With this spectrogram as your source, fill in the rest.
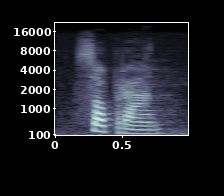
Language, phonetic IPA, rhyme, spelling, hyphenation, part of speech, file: Hungarian, [ˈsopraːn], -aːn, szoprán, szop‧rán, noun, Hu-szoprán.ogg
- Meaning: soprano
